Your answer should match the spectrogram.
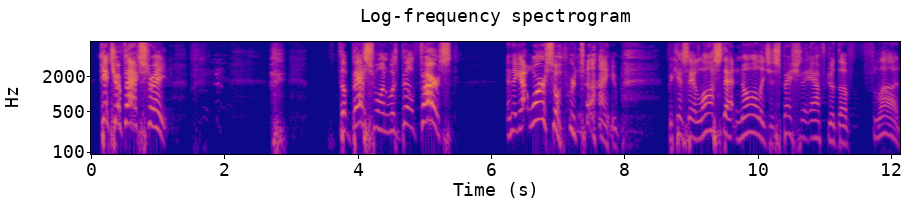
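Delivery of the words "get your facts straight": high-pitched, loud yelling. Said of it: "I was yelling at the T V".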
